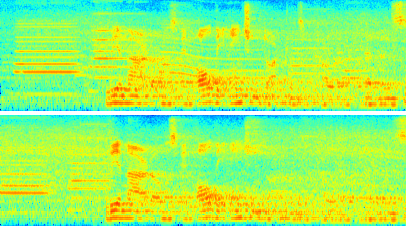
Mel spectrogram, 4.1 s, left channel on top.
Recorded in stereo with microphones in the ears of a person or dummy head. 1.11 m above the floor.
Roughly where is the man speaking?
Right.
